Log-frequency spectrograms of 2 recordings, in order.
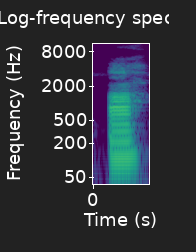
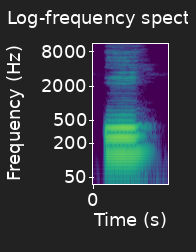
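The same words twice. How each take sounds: First: The letter is named the French way. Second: The letter is named the English way. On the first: The speaker calls it right. "very close to the Yoruba A" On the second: The speaker calls it wrong. "as it is in English"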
